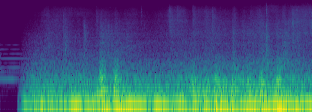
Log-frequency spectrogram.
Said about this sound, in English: I'm on the train, on my way to Basel.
